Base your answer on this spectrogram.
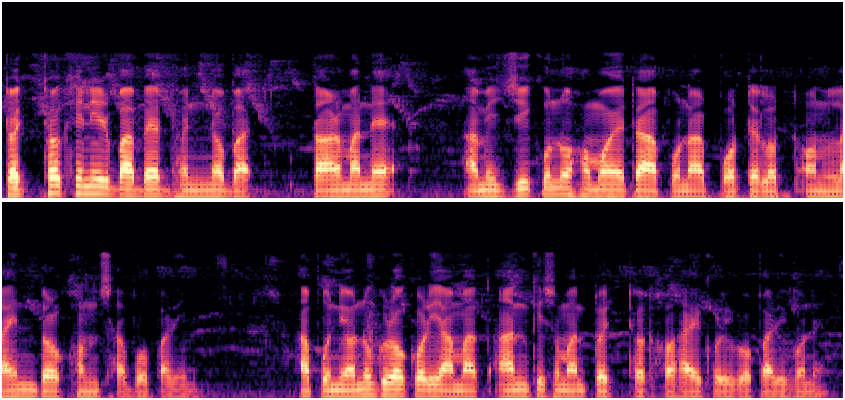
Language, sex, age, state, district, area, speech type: Assamese, male, 45-60, Assam, Dibrugarh, rural, read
